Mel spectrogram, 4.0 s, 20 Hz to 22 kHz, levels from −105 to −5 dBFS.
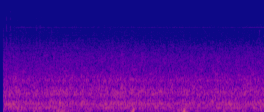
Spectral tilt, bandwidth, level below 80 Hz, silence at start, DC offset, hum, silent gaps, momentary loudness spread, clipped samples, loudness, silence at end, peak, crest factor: -6.5 dB/octave; 11.5 kHz; -74 dBFS; 0.05 s; under 0.1%; none; none; 2 LU; under 0.1%; -63 LUFS; 0 s; -44 dBFS; 18 dB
